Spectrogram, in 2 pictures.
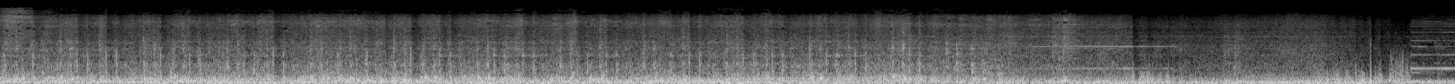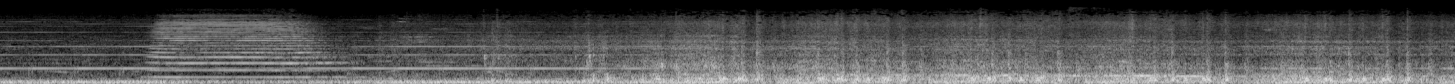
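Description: A container freight train rumbling and clattering past at a level crossing. After an abrupt change about halfway through, a train horn sounds for about two seconds over a steady tone. Then an electric commuter train rumbles past close by, louder toward the end.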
